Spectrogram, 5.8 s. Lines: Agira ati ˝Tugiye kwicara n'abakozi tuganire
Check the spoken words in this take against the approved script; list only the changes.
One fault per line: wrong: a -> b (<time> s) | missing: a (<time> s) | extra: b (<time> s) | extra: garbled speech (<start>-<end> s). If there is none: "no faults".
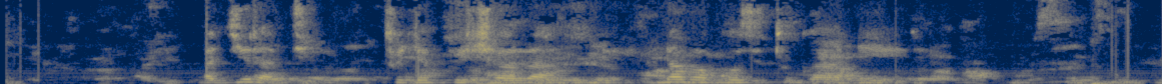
no faults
